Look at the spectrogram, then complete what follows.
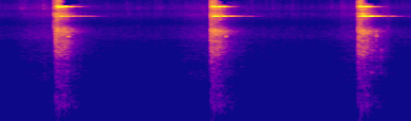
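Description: Three heavy hammer blows on a handled set tool held against red-hot steel on the anvil, forging a hammer eye drift. They come about a second and a half apart, each a sharp clang with a brief high metallic ring.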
